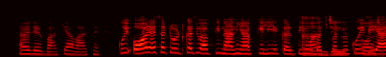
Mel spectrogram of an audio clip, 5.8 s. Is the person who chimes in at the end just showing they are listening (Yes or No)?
No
